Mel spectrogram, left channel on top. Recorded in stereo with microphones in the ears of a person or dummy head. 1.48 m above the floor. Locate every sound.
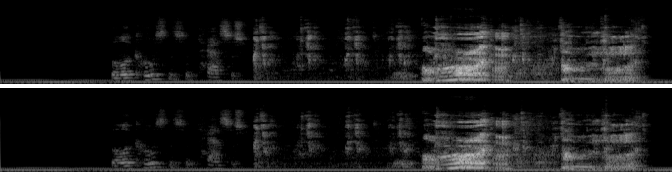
1.1 s a man speaking: 25° left (ahead or behind), 1.7 m
2.5 s chewing: 50° left (ahead or behind), 0.7 m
